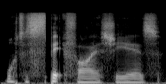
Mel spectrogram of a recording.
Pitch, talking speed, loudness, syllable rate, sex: 95 Hz, 180 wpm, -21 LUFS, 4.6 syllables/s, male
